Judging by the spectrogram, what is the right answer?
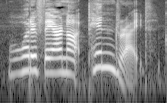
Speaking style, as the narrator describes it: quavered Elnora

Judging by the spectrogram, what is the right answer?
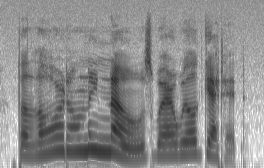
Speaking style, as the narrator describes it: she groaned within herself

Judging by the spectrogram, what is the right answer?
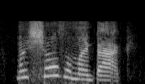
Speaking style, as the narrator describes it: snapped

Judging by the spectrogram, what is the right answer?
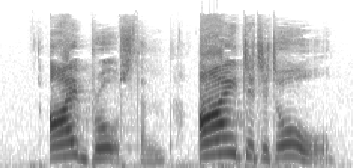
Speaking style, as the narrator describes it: cried Helen

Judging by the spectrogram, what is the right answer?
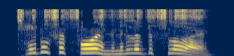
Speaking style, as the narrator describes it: yelled Phoebe

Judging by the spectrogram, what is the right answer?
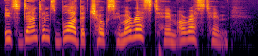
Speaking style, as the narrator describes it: they shouted from the right

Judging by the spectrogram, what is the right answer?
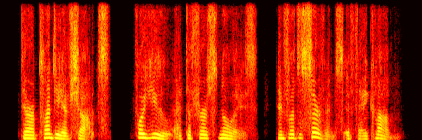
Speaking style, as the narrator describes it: she went on in that fierce undertone

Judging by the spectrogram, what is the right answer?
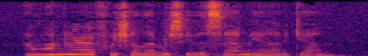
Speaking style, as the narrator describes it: said Jane wistfully

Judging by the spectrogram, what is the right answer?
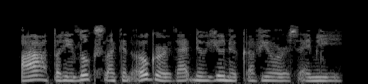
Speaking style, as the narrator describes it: murmured one of the little Turks

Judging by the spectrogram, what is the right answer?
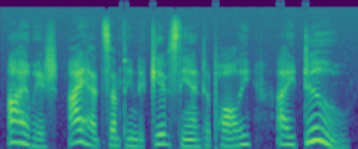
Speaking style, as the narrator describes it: she cried

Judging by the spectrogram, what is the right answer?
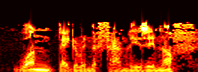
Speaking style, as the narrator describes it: used to grumble, when his wife upbraided him

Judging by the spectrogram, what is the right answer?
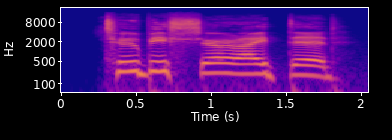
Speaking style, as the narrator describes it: answered her father with a happy laugh

